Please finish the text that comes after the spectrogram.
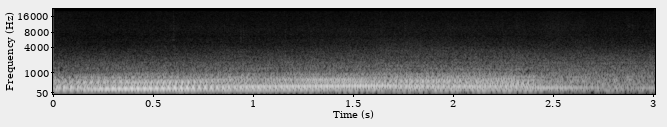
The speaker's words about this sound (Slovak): Krásny zvuk to má. Ten mohutný zvuk 8 válca spo, spojený s tým, ako to duní z výfuku je nádhera. A super je, že sa ti tak rýchlo neminie cesta, že ten zvuk nie je taký krátky ako pri Supre.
